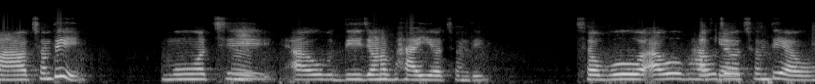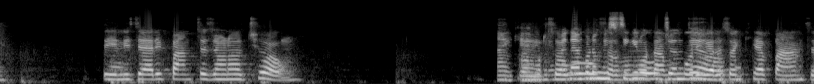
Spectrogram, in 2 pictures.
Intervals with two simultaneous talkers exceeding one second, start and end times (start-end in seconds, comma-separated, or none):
13.4-15.4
